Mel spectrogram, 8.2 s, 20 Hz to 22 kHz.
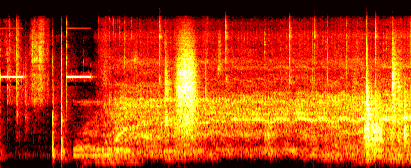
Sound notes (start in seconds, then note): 1.4 mixer whirs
